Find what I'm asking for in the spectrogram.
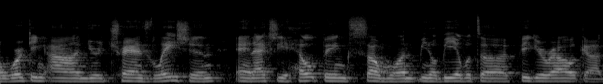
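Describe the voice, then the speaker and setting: A man in his thirties hosting a language-learning channel, giving casual tips to camera from his living room couch, animated and full of "you know" fillers. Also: fairly high pitch. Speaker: Spanish learning channel host.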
